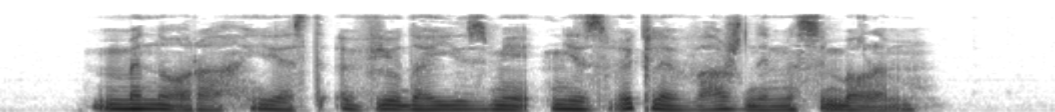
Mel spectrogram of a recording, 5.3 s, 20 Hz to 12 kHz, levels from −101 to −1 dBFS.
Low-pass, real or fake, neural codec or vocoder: 7.2 kHz; real; none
